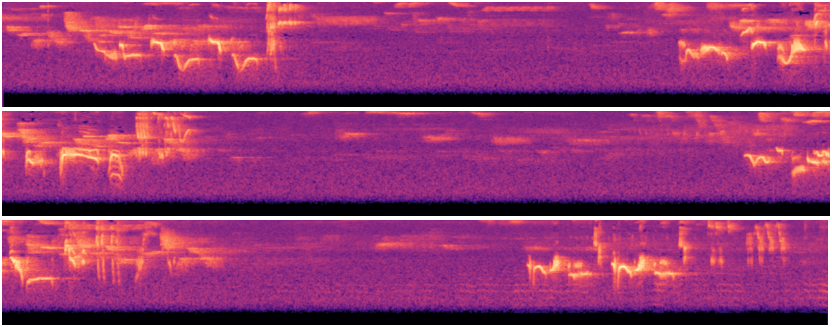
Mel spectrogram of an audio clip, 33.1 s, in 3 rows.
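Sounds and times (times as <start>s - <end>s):
common blackbird song: 0.0s - 7.3s, 7.9s - 14.3s, 18.7s - 25.2s, 29.0s - 32.6s.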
